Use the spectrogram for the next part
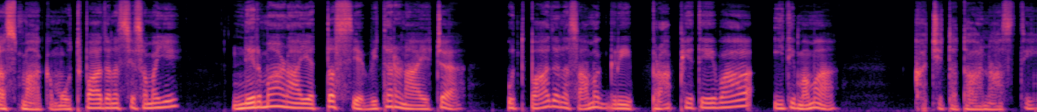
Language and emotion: Sanskrit, fearful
